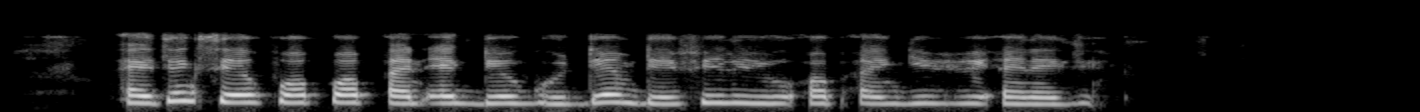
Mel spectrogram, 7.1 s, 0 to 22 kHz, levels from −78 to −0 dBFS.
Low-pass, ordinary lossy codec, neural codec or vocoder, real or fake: 7.2 kHz; Opus, 32 kbps; vocoder, 22.05 kHz, 80 mel bands, HiFi-GAN; fake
